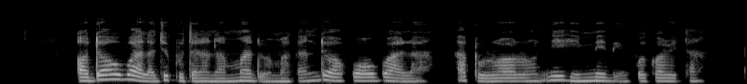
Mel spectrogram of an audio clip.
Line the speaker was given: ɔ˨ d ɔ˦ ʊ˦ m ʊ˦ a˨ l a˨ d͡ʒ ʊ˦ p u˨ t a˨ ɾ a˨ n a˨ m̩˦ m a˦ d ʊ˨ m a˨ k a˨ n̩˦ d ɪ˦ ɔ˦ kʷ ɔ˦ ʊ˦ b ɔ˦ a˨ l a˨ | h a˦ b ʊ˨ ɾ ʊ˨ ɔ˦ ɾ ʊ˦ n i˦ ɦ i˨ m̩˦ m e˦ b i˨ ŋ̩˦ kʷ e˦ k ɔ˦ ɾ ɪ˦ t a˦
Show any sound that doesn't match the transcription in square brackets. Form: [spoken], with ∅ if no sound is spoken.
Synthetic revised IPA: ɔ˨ d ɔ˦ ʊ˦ [b] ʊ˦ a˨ l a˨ d͡ʒ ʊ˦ p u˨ t a˨ ɾ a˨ n a˨ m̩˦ m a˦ d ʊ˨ m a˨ k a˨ n̩˦ d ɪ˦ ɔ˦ kʷ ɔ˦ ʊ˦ b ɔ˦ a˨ l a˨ | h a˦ [p] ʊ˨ ɾ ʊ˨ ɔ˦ ɾ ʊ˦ n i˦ ɦ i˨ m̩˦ m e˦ b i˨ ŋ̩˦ kʷ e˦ k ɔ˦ ɾ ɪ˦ t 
